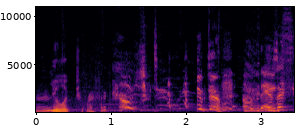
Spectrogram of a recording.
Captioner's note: laughs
